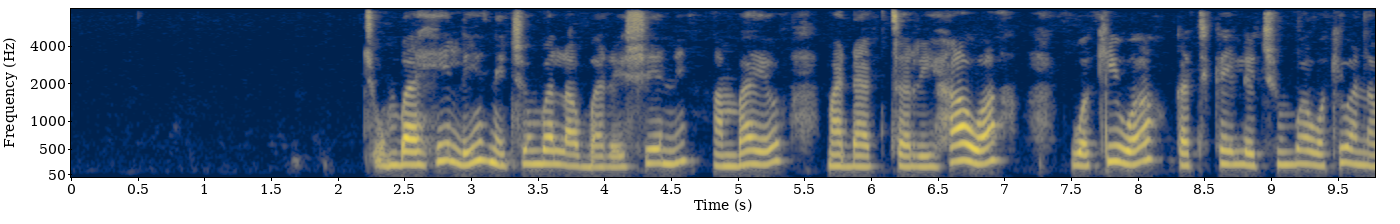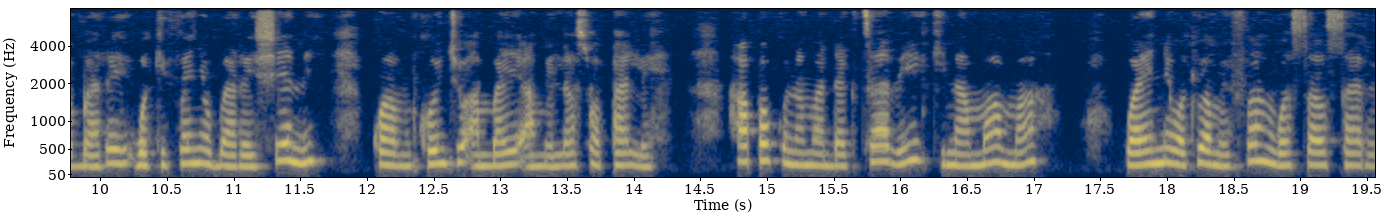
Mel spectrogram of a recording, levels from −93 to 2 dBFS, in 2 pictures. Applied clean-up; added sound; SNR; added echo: none; none; none; none.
